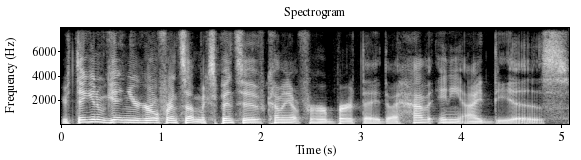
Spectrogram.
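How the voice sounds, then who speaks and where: A man talks at a very fast pace with hardly any pauses. His intonation is lively. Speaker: gaming streamer. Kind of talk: casual live-stream chat reading viewer comments. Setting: live stream. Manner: stuttering, repeating words.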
